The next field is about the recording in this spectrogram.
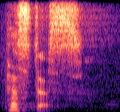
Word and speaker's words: pistis: And the source comes from, it's a word, pistis, which I believe is the pronunciation, which is translated from the Greek into faith.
